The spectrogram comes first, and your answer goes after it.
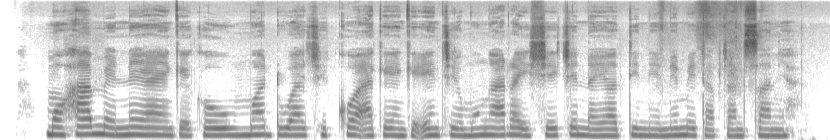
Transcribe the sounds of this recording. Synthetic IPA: mɔ˨ha˦mɛ˨nɛ˦ja˦ɛ˨ŋɡe˨ko˦ma˦dwa˦t͡ʃi˦kʰɔ˦a˨kɛ˦˨ŋɡe˨ʔe˦nt͡ʃe˦˨mo˦ŋa˦ɾa˦i˨ʃe˦t͡ʃe˦na˨jɔ˦t̪i˦ne˨ne˦me˨ta˨pt͡ʃa˨nsa˦nja˨

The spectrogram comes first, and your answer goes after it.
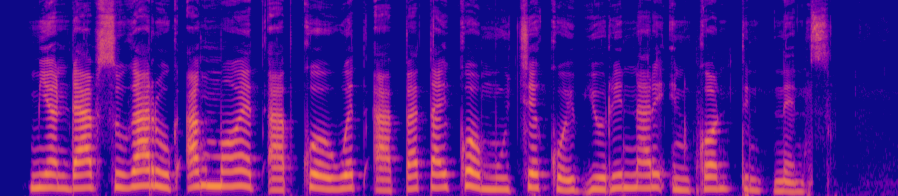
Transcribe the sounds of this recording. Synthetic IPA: mjɔ˨nda˨psu˨ɣa˦ɾu˨ka˦ŋmɔ˦ɛ˦t̪̚a˨pko˦we˦t̪a˨pːa˦t̪a˦i˦ko˦mu˨t͡ʃe˦ko˨i˨bju˨ɾi˦na˦ɾi˦ʔi˨nkɔ˦nti˨nnɛ˨nt

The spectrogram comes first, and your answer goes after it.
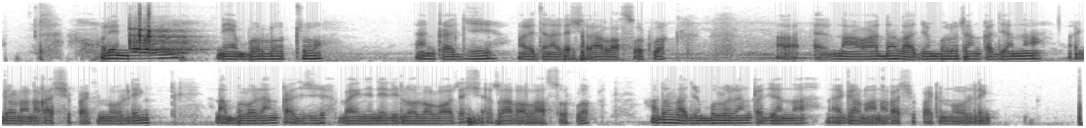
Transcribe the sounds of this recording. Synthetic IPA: ho˦ɾe˦ndi˦n˦nɛ˨bo˦lo˦to˦ | ja̰˦ŋka˨d͡ʒi˦ma̰˨ɾe˨t̪ɛ˦na˨tɛ˨ʃɛ˨ɾa˦la˨so̰˦twa˦k | na˨ka˦da˦la˨d͡ʒo˦m˦bo˦lo˦ta˦ŋka˨d͡ʒa˦na˦ | nḛ˨ɡa˨lnɔ˨na˨ka˦ʃi˦pa̰˨ki˦no˨li˦ŋ | na̰˨bo˦lo˦ta˦ŋka̰˨d͡ʒi˦ba˨kɲi˨ne˦di˦lo˦lɔ˦lɔ˦˨tɛ̰˨ʃɛ̰˨ɾa˦lɔ̰˨la̰˨so̰˦twa˦k̚a̰˦da˦la˨d͡ʒo˦mbo˦lo˦ta˦ŋka˨d͡ʒi˦a˦na˦nḛ˨ɡa˨lnɔ̰˨a̰˨na̰˨ka˦ʃi˦pa̰˨ki˦no̰˨li˦ŋ

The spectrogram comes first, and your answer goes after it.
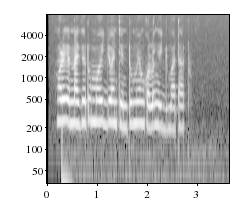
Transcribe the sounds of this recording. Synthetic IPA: ŋo˦ɾi˦te˨na˨ke˦tu˦mo˦i˦ɟɔ˦nte˨ntu˦m˦e˦ŋkɔ˨lɔ˦ŋe˨ɟu˨ma˨ta˦tu̥˨

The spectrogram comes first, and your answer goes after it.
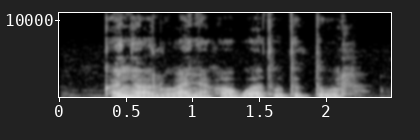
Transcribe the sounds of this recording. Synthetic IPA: kɔ˦ɲɔ˨lko˨ka˦ɲa˨kɔ˦kwɔ˦tu˦tu˦k̚tu˦kʊ˦˨l

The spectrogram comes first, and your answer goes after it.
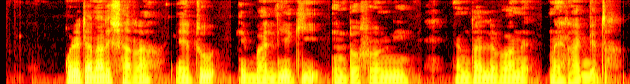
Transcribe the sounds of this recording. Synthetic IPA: kʊ˦nɛ˦ta˨na˦ɾɪ˦ʃa˨ɾa˦e˨tʼʊ˦ɪ˦ba˨li˦e˦kɪː˨ntɔ˨ro˦ni˦ja˦n˦da˦lɪ˦βa˦nɛna˨i˨ɾa˨ɡɪ˦tʼḁ˨

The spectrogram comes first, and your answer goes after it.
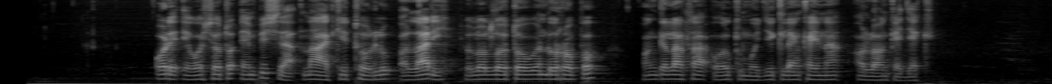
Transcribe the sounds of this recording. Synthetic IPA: o˦ɾe˨ʔe˨wo˦ʃo˦to˦ʔe˨mpi˦ʃa˨na˨ki˦to˨lu˦ɔ˨la˦ɾi˨lo˨lo˦lo˦jto˦we˦ndo˦ɾo˦po˦ | wɔ˦ŋɡɛ˦la˦ta˦ʔo˨˦lki˨mo˨d͡ʒi˦klɛ˦ŋka˦jna˦ɔ˨lɔ˨ŋkɛ˨d͡ʒɛ˦k

